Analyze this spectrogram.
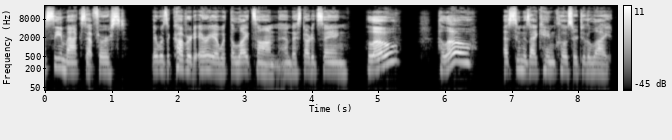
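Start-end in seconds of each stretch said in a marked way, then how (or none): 4.8-6.4 high, louder call into the dark. Acted. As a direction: call out nervously, searching for someone. Calling out in the dark.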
